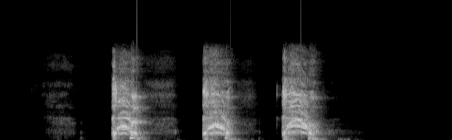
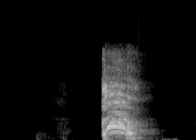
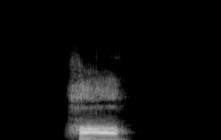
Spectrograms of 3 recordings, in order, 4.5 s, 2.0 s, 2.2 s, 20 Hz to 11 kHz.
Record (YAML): three_cough_length: 4.5 s
three_cough_amplitude: 30029
three_cough_signal_mean_std_ratio: 0.39
cough_length: 2.0 s
cough_amplitude: 29688
cough_signal_mean_std_ratio: 0.36
exhalation_length: 2.2 s
exhalation_amplitude: 27777
exhalation_signal_mean_std_ratio: 0.35
survey_phase: beta (2021-08-13 to 2022-03-07)
age: 45-64
gender: Male
wearing_mask: 'No'
symptom_cough_any: true
smoker_status: Never smoked
respiratory_condition_asthma: false
respiratory_condition_other: false
recruitment_source: REACT
submission_delay: 2 days
covid_test_result: Negative
covid_test_method: RT-qPCR
influenza_a_test_result: Negative
influenza_b_test_result: Negative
